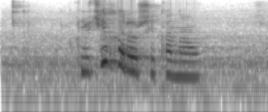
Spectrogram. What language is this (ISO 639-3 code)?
rus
